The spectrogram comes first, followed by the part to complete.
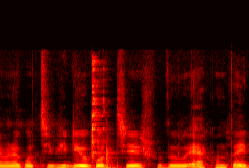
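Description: A woman talking, with a few light metallic clinks about a second in.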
